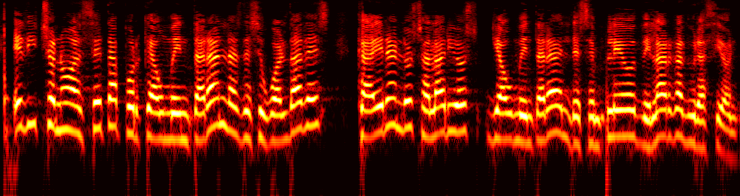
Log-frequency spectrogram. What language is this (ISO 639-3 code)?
spa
